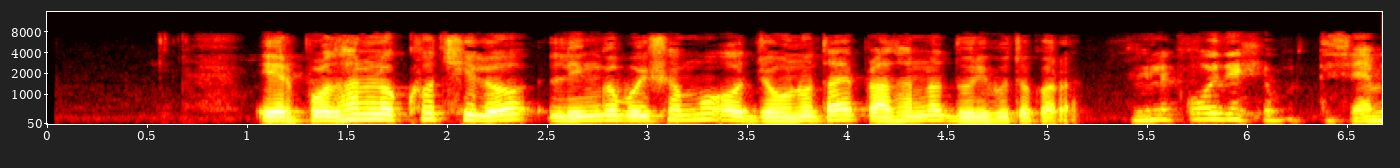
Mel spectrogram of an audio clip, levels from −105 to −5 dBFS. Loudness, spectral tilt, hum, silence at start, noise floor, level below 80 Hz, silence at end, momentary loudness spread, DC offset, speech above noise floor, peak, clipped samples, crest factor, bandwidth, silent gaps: -18 LUFS; -7 dB/octave; none; 1.05 s; -73 dBFS; -58 dBFS; 0 s; 16 LU; under 0.1%; 54 dB; -2 dBFS; under 0.1%; 18 dB; 7.6 kHz; none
